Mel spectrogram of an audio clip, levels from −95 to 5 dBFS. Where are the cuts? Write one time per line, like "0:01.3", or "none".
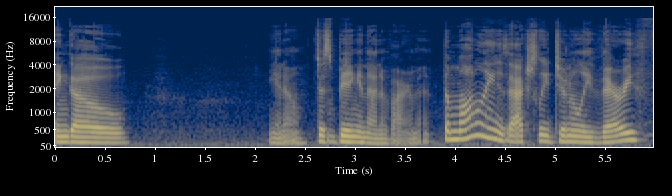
0:03.8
